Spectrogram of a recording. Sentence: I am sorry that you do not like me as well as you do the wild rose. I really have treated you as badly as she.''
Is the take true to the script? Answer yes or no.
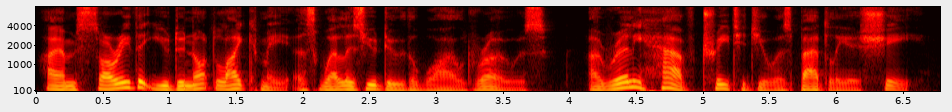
yes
